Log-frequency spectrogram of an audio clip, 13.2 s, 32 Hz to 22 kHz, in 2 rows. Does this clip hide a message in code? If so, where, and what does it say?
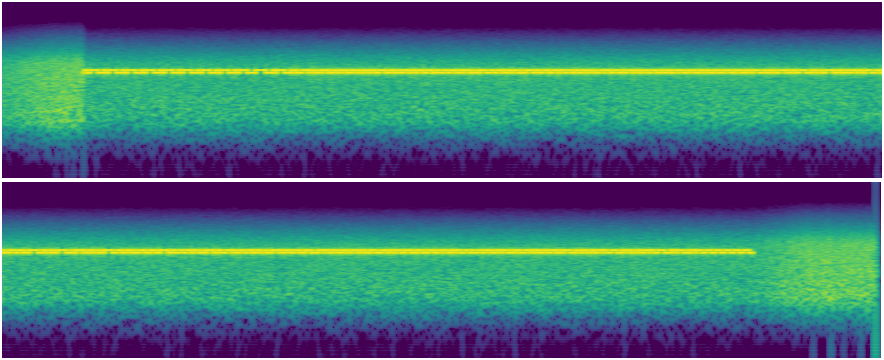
Yes: NAVTEX (SITOR-B), 100 baud, 170 Hz shift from 0.7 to 12.3 s, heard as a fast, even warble, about 1650 Hz centre. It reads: ELLES SONT UN DES INDENIABLES ATTRAITS TOURISTIQUES DU CONNEMARA.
